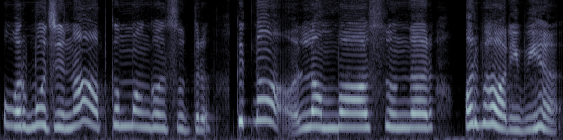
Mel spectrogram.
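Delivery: greedy coaxing. Acted. Greedy daughter-in-law coveting necklace.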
